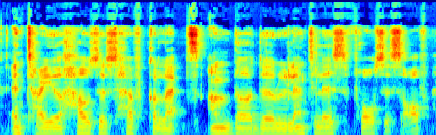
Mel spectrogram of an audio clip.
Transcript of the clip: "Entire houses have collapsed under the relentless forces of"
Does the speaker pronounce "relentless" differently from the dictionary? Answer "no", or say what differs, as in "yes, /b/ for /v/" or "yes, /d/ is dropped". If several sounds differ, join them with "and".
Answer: no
